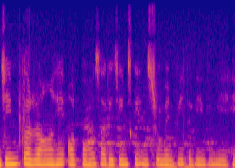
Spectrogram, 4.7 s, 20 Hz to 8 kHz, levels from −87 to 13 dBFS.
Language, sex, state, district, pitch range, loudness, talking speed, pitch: Hindi, female, Himachal Pradesh, Shimla, 225-240 Hz, -14 LUFS, 155 wpm, 230 Hz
